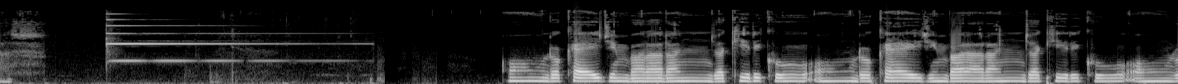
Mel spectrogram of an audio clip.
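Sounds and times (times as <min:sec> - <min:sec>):
speech: 0:00.1 - 0:00.4, 0:05.1 - 0:11.7
bell being struck: 0:01.0 - 0:03.8.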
